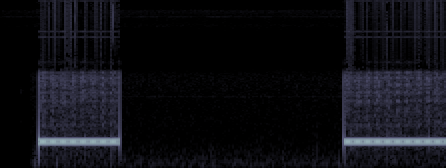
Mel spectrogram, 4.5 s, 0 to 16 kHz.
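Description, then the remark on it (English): Two steady electronic phone rings sound through the line, each just under a second long, separated by a couple of seconds of silence, the classic ringback of a phone call to a $1,000 Thursday prize winner waiting to connect. “So let us see if we can break the news to her via phone.”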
